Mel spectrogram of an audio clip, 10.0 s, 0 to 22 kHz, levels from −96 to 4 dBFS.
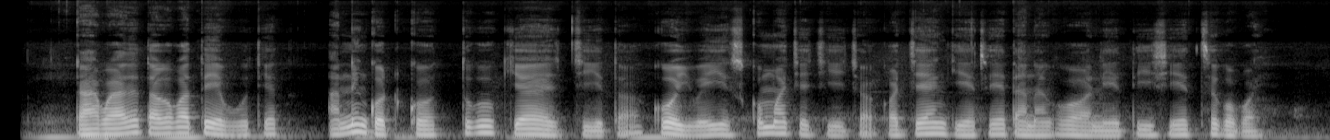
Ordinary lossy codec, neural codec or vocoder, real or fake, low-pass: none; none; real; none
